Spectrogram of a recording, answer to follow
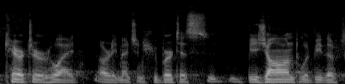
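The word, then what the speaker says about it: Hubertus Bigend: that there's this character who I already mentioned Hubertus beant would be the correct pronunciation but everyone calls him big end because that's how it's spelled um and generally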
